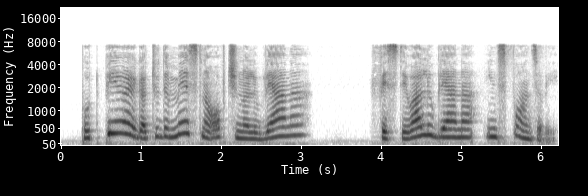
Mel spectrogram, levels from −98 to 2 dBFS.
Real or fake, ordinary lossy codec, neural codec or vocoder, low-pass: fake; none; codec, 16 kHz, 0.4 kbps, LongCat-Audio-Codec; 7.2 kHz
